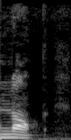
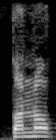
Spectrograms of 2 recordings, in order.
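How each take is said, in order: First: The word starts directly with an n sound. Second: The word starts with a k sound before n. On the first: The speaker calls it right. "नॉक पढ़ते हैं इसको" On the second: The speaker calls it wrong. "कनॉक नहीं पढ़ेंगे"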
